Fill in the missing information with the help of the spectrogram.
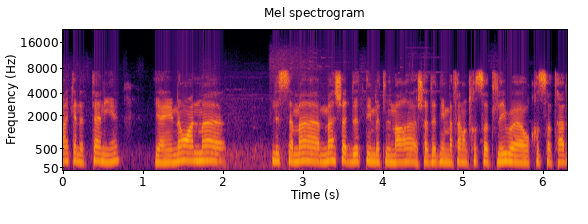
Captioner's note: beeping; gentle music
